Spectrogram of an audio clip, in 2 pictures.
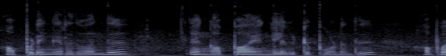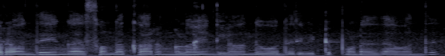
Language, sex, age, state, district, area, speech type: Tamil, female, 18-30, Tamil Nadu, Chennai, urban, spontaneous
